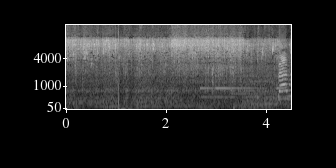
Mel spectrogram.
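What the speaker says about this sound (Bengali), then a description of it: "সাদা তেলটা গরম হয়ে গেছে, এবার দিয়ে দিচ্ছি রসুন" Garlic and onion hit hot white cooking oil, producing a loud, continuous hissing sizzle with a watery, gushing texture and a brief bright burst near the end.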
